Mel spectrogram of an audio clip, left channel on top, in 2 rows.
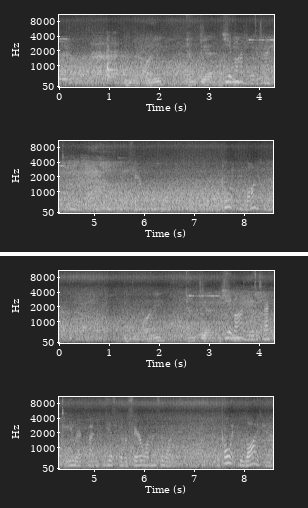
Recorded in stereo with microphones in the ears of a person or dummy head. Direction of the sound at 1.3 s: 75° right (ahead or behind).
